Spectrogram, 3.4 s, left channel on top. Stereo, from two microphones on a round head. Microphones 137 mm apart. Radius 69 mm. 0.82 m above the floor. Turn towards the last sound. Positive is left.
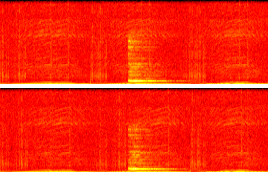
turn(degrees=80)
